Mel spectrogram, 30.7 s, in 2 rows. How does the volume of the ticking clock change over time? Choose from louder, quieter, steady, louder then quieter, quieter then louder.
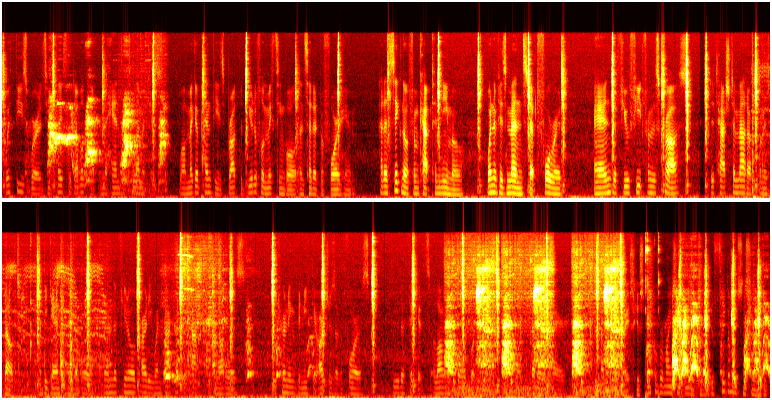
louder.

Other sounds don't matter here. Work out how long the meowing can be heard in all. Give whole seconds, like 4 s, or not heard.
3 s.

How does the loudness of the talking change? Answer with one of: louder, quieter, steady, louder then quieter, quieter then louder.
louder then quieter.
